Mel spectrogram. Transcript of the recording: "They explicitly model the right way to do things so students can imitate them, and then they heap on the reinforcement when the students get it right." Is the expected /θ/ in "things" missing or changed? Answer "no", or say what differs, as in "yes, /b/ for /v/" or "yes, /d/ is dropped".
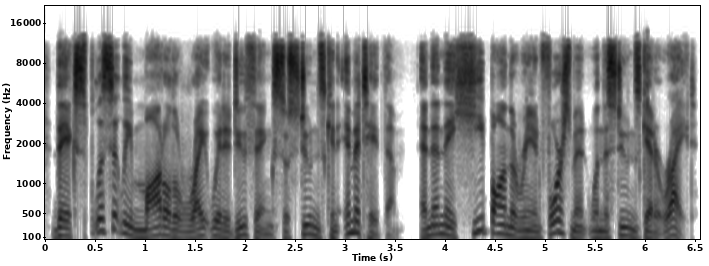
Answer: no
